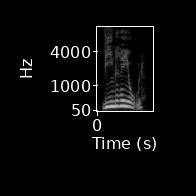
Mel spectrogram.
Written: vinreol

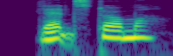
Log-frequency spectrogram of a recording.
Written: landsdommer

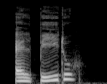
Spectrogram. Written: albedo

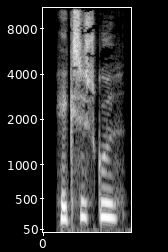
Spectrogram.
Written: hekseskud

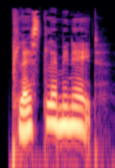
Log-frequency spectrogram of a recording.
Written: plastlaminat

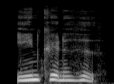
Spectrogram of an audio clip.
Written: enkønnethed

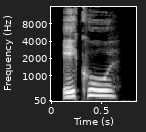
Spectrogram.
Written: ekko

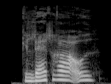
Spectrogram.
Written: GLATRAGEDE

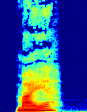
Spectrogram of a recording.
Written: maya

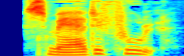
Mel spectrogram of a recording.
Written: smertefuld

